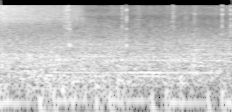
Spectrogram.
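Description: Low rumble and hiss of a commuter train car standing at the platform as passengers board; an airy hiss drops away a little under a second in.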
